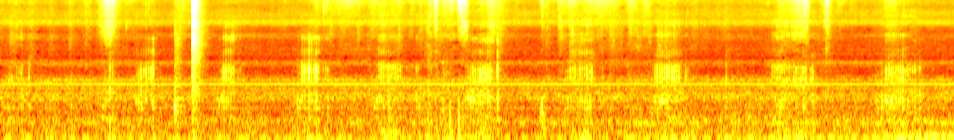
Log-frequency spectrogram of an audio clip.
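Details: Tacy the cat purring: a continuous low rumbling purr with a soft pulsing rhythm, punctuated by scattered clicks and brief taps, over a faint steady electrical hum.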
